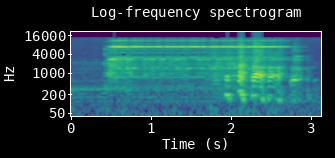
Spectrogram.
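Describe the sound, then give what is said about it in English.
An alarm clock bell bursts into loud, continuous ringing, a steady metallic clatter that holds without pause, while voices briefly break in over it toward the end. “That's your wake-up call. I love it. I bought another alarm clock.”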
